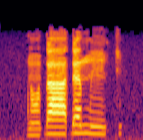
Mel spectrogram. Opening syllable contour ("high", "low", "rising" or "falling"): low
